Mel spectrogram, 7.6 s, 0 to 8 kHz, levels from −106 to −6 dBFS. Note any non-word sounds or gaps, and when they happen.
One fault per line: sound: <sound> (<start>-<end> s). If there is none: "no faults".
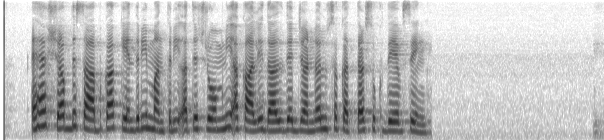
no faults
